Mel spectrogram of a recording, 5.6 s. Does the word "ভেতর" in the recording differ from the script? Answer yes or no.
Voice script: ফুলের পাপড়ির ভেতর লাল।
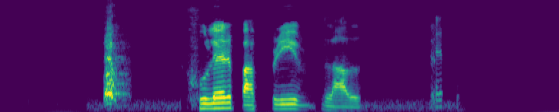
yes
